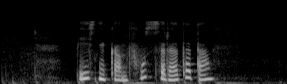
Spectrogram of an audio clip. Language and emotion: Russian, positive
